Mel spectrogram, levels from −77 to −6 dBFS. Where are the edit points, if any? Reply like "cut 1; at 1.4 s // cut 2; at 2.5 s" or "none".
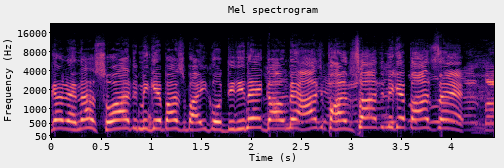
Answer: none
